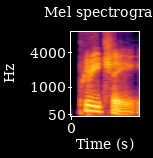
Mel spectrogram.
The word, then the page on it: preachy: American English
